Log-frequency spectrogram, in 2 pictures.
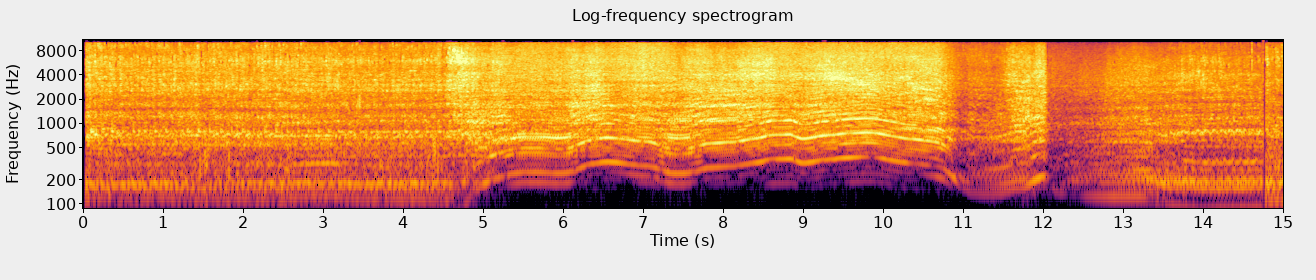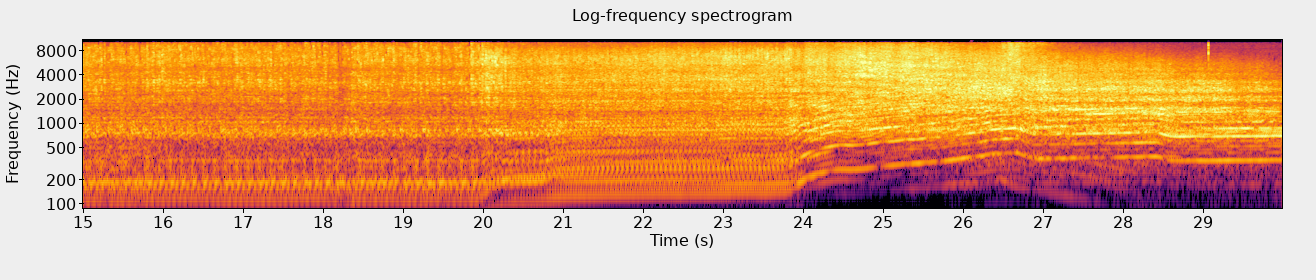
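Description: Drag-racing Corvette's LSX V8, ProCharger F1A-supercharged and on nitrous. It idles, then revs hard for several seconds with the pitch surging up and down, as in a burnout, and drops away briefly about eleven seconds in. It settles into a lumpy idle, then climbs in revs again from about twenty seconds, surging up and down once more as the car heads down the strip.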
